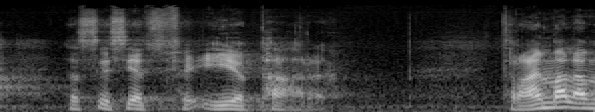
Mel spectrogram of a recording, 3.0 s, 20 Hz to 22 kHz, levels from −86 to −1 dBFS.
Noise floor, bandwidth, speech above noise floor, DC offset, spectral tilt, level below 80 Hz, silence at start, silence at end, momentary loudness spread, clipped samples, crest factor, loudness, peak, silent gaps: -53 dBFS; 18 kHz; 28 dB; under 0.1%; -3.5 dB/octave; -64 dBFS; 0 s; 0 s; 16 LU; under 0.1%; 24 dB; -26 LUFS; -4 dBFS; none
